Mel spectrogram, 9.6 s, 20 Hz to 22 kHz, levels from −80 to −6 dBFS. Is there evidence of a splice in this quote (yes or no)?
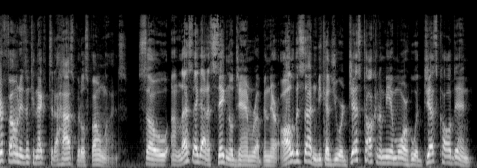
no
